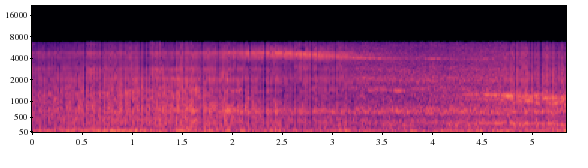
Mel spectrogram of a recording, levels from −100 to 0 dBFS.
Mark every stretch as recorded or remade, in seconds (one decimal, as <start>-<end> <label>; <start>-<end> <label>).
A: 0.0-3.2 remade; 3.2-4.7 recorded; 4.7-5.3 remade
